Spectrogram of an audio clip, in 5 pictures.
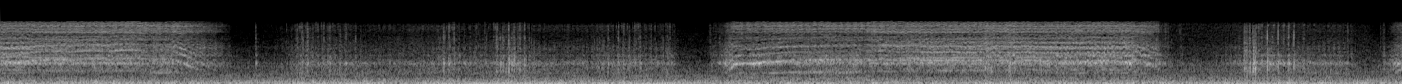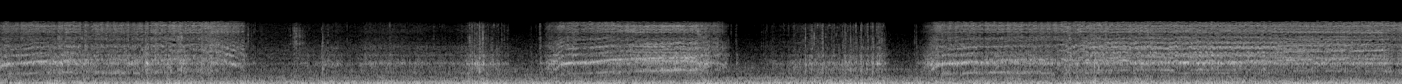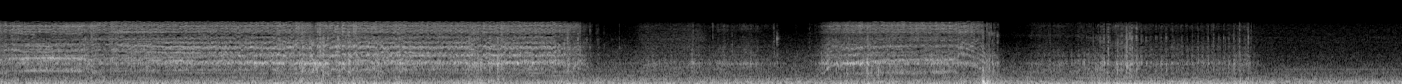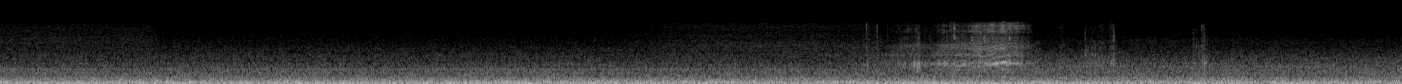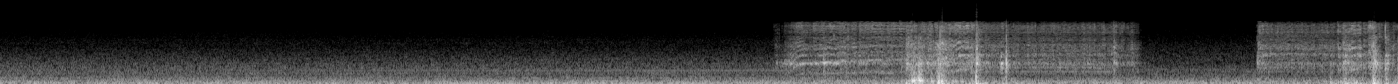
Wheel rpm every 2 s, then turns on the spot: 140, 20, 30, 50, 160, 120, 30, 140, 40, 50, 90, 50, 160, 160, 160, 160, 140, 30, 100, 30, 10, 0, 0, 0, 0, 20, 10, 0, 0, 0, 0, 10, 140, 140, 110.
2-6 16-18 20-22 34-36 38-42 52-54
